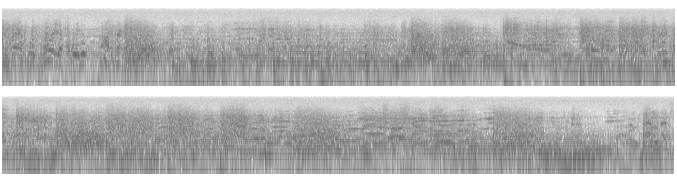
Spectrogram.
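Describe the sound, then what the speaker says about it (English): Repeated shotgun blasts crack through a dense, loud, continuous din in a chaotic shootout, with voices mixed in. "Who's handling that shotgun and shooting wild?"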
